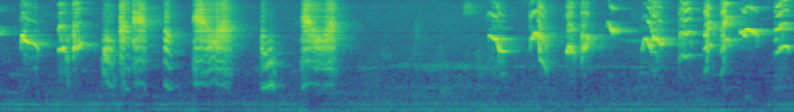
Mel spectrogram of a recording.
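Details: Long-tailed shrike, a lure to make a kept shrike sing often: rasping harsh bursts and quick whistles, a brief silence, then a lively stream of varied chirping and slurred whistled notes.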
